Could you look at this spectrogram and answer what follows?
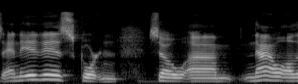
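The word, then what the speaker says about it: Scourton: I've said Scortton all off season and then I got it in my head that maybe it's pronounced skeleton at the last second and then the beast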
